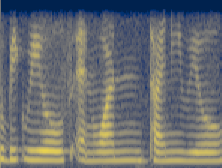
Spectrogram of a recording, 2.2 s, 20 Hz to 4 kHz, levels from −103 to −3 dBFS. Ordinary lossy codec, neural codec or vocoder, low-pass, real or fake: none; none; 3.6 kHz; real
